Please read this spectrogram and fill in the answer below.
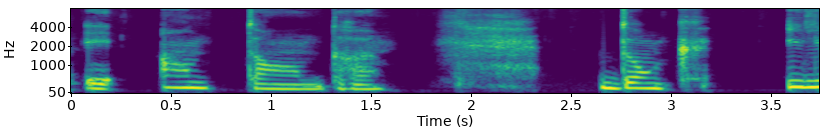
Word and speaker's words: entendre: la même façon mais la première syllabe est différente. Attendre. Attendre. Donc vous avez la lettre à tendre. Pour entendre vous avez la nasale.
